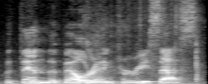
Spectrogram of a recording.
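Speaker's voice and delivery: ordinary delivery, nothing marked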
